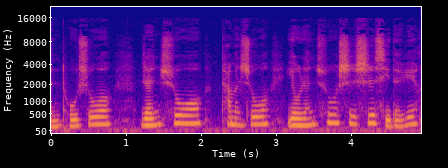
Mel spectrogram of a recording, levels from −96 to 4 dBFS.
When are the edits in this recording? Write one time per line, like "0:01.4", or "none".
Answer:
0:02.1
